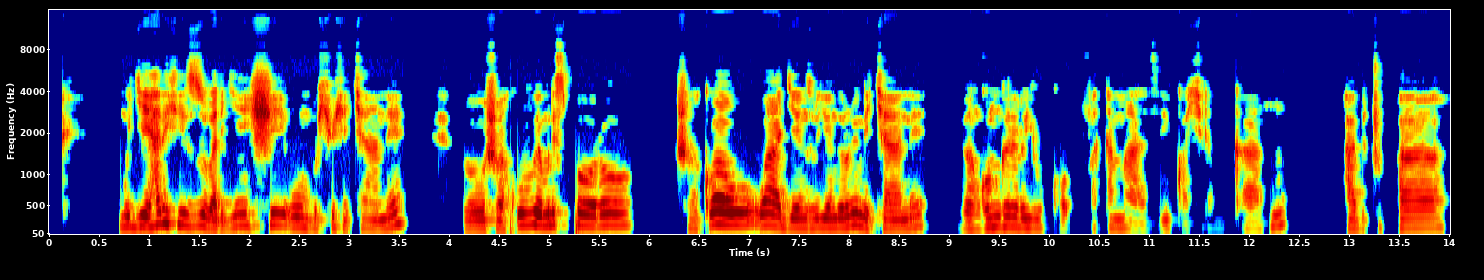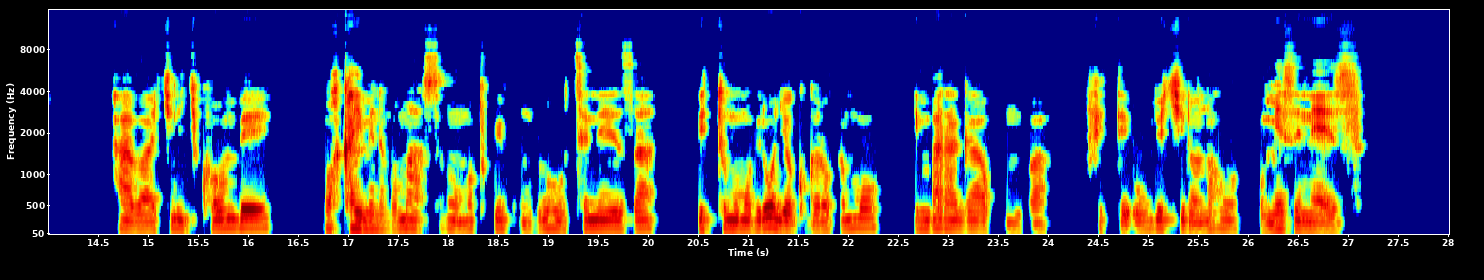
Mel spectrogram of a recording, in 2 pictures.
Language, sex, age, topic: Kinyarwanda, male, 25-35, health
